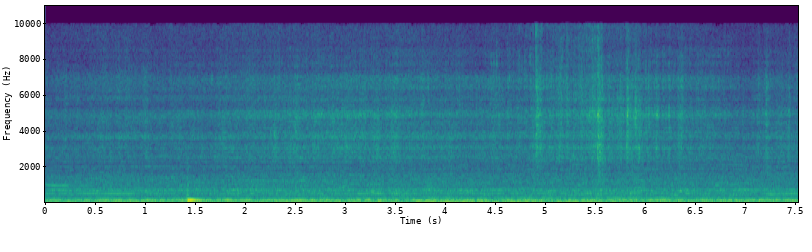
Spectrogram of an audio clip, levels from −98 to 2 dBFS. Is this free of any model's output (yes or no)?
yes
